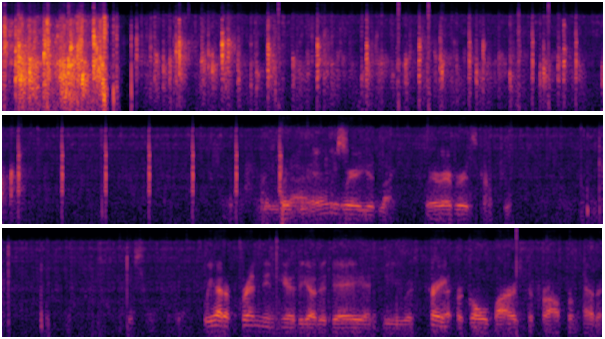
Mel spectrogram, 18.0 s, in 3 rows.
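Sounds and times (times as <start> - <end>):
crowd applause: 0.0 - 6.3
speech: 9.4 - 11.3, 14.1 - 18.0.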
